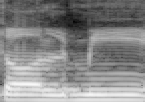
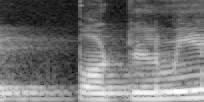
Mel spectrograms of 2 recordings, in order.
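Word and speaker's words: Ptolemy: टोटलमी मैंने टॉलमी बोलते हैं इनको, पी साइलेंट होता है, सॉरी, है ना।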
